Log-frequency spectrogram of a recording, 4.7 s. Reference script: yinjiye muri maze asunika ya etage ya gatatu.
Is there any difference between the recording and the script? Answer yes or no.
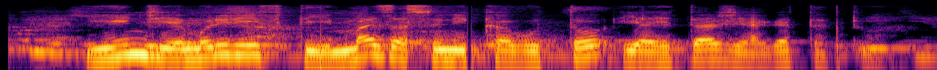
yes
